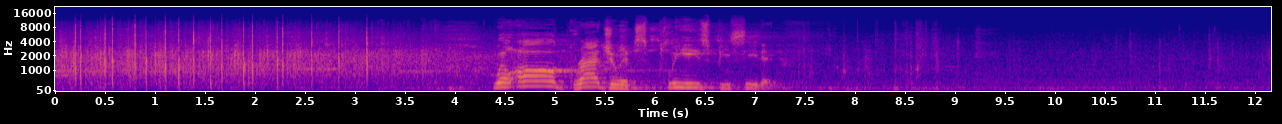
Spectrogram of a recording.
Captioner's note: applause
